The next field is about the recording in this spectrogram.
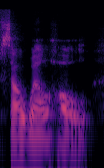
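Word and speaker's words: Sarehole: suppresses creativity uh so I went to saell I can can pronounce it sell hole the the place that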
